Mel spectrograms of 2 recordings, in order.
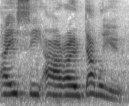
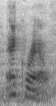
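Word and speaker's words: Acrow: It's spelled A-C-R-O-W, Acro. So, Acro.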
